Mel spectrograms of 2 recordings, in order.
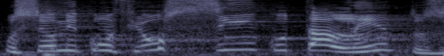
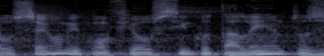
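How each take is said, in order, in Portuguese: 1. É dita com uma voz feliz e animada. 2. É dita com uma voz monótona, sem animação. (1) "esse cara devia estar feliz" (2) "Eu não consigo ler essa parte assim"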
